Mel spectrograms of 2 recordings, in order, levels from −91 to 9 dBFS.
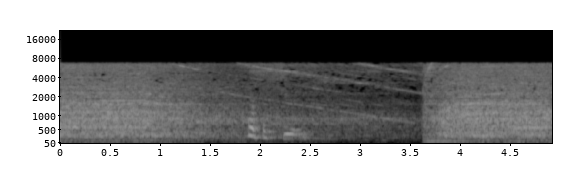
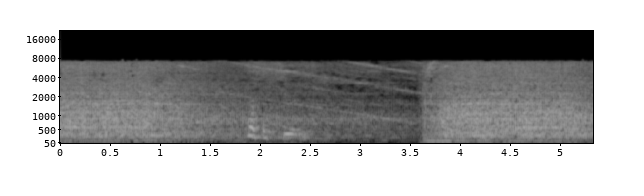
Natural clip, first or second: first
